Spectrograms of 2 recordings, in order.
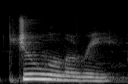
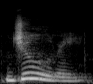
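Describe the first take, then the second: First: An extra vowel gives the word three syllables. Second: The extra vowel is dropped, giving two syllables. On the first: The speaker calls it wrong. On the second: The speaker calls it right.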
